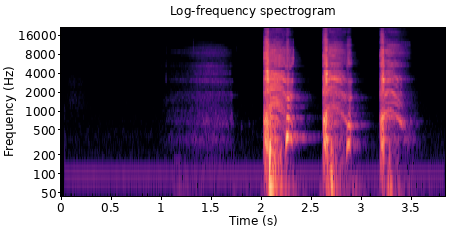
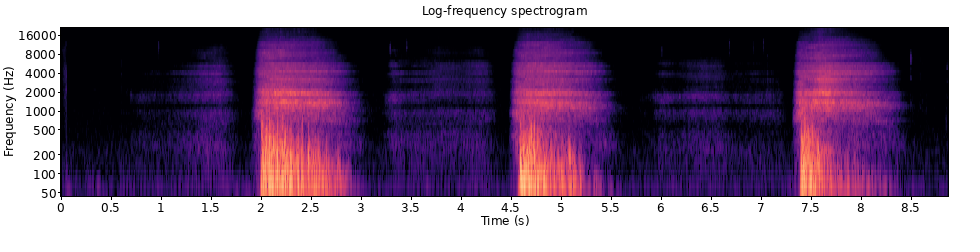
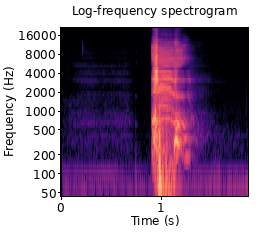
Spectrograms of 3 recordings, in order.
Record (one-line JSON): {"three_cough_length": "3.8 s", "three_cough_amplitude": 32415, "three_cough_signal_mean_std_ratio": 0.28, "exhalation_length": "8.9 s", "exhalation_amplitude": 12365, "exhalation_signal_mean_std_ratio": 0.35, "cough_length": "1.9 s", "cough_amplitude": 32768, "cough_signal_mean_std_ratio": 0.29, "survey_phase": "beta (2021-08-13 to 2022-03-07)", "age": "18-44", "gender": "Female", "wearing_mask": "No", "symptom_none": true, "smoker_status": "Ex-smoker", "respiratory_condition_asthma": true, "respiratory_condition_other": false, "recruitment_source": "REACT", "submission_delay": "22 days", "covid_test_result": "Negative", "covid_test_method": "RT-qPCR"}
